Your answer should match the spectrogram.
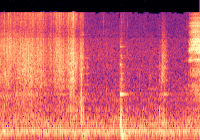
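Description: Faint rustling and a few soft taps as a flour tortilla is handled and lifted off a plate by hand, over a low steady hum.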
